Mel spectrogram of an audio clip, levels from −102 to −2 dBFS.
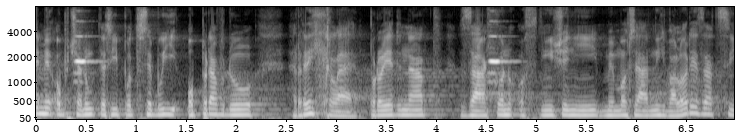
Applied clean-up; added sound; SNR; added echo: none; Wind instrument, woodwind instrument; -2 dB; none.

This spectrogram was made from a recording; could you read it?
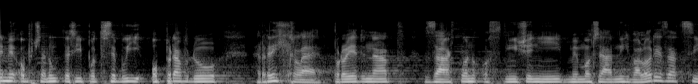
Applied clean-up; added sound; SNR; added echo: neural separator model SepFormer DNS4.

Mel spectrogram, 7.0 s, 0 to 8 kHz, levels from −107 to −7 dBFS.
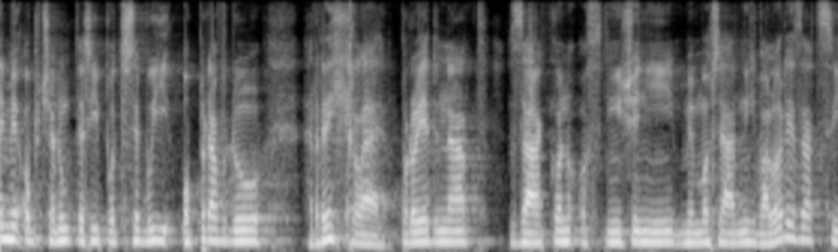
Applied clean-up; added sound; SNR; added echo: neural mask model Resemble Enhance denoiser.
